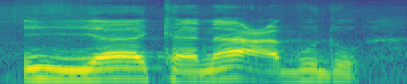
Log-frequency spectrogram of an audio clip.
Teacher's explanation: Ain yang tempatnya berada di tengah halqum kita. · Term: huruf ain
